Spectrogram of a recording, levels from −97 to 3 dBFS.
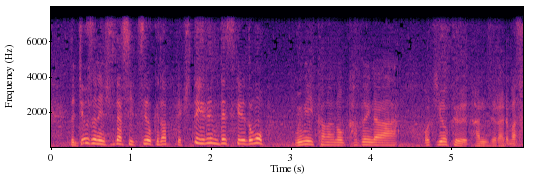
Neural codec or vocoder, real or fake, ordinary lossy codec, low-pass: codec, 16 kHz, 1.1 kbps, Voila-Tokenizer; fake; none; 7.2 kHz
